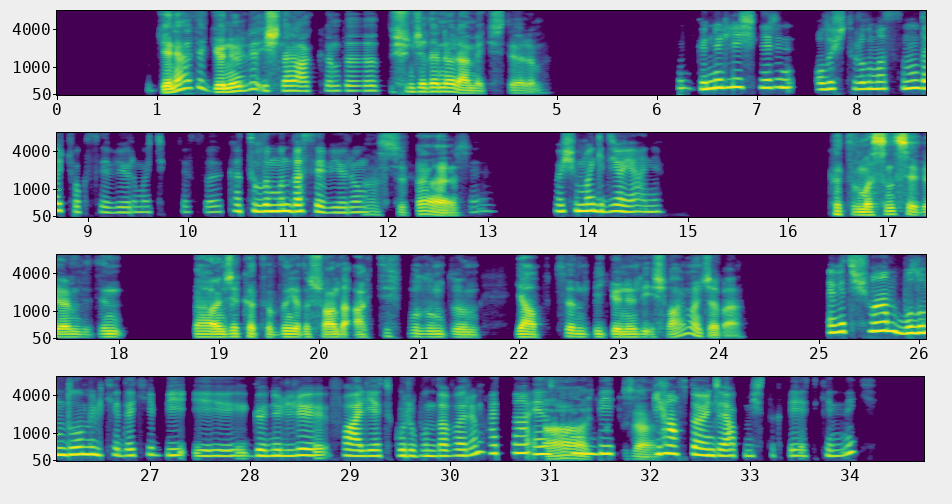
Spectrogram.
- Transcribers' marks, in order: other background noise
- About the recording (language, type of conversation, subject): Turkish, podcast, İnsanları gönüllü çalışmalara katılmaya nasıl teşvik edersin?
